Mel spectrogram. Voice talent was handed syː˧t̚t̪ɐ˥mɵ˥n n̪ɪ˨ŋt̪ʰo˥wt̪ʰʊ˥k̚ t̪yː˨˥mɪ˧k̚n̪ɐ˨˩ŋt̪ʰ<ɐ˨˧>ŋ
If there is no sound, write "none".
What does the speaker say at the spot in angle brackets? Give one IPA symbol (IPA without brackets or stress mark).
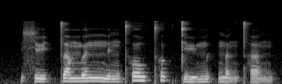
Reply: ɐ˨˩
